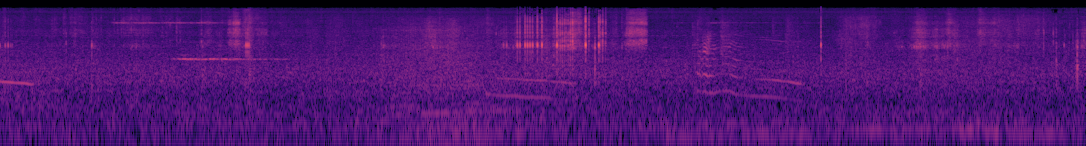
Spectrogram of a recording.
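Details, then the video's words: Many cats gathered near a building waiting for someone to feed and pet them; scattered short, falling meows from several cats over steady outdoor background noise with clicking sounds. "So many cats wait near a building for someone to feed and pet them"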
